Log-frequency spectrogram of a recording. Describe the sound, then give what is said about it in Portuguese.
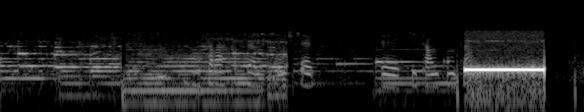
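Telephone call-transfer tones on a bank's credit line: a few seconds of melodic electronic hold tones, then one loud, steady, mid-pitched beep lasting about a second before the line goes quiet. “Aguarde, estou transferindo sua ligação para o assistente.”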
